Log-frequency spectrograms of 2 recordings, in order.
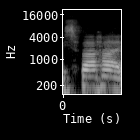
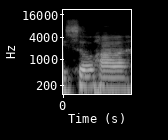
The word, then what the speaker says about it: svaha: that seven times so that last syllable you'll hear it pronounced different ways it can be swaha it can be soha it depends on who's saying it so um one is a very traditional way according to the original sanskrit and the other is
